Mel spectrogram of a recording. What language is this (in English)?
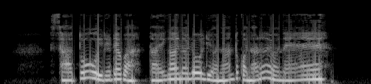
Japanese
